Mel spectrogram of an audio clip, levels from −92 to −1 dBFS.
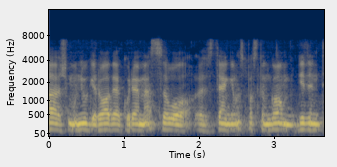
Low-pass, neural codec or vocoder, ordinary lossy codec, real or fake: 7.2 kHz; codec, 16 kHz, 4.8 kbps, FACodec; Opus, 64 kbps; fake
